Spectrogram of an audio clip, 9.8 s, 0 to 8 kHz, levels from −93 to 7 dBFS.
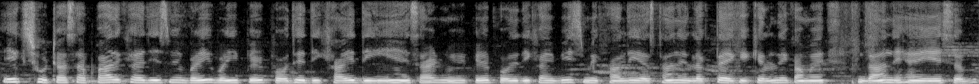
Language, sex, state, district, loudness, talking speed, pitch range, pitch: Hindi, female, Chhattisgarh, Raipur, -13 LUFS, 215 wpm, 180-210 Hz, 190 Hz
